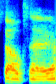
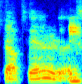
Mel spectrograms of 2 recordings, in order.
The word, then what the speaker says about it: Stalteri: I corrected your pronunciation. It is Stalteri. I thought it was Stalteri.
